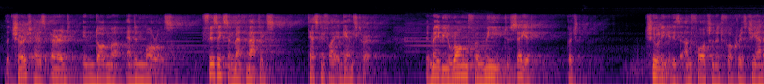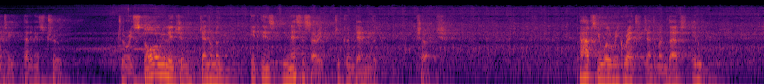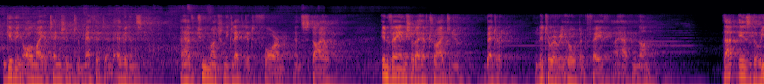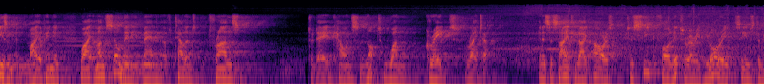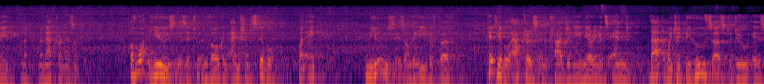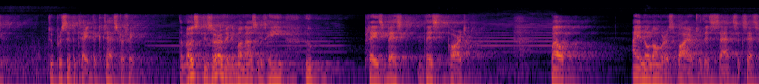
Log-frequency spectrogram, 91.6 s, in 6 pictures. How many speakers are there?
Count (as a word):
one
